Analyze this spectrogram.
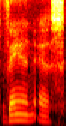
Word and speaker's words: Vance: I headed back to the Blue Note in Harlem, where Charlie Vance, pronounced Van S., was tuning his sax, the air thick with the tang of whiskey and cigarette smoke.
